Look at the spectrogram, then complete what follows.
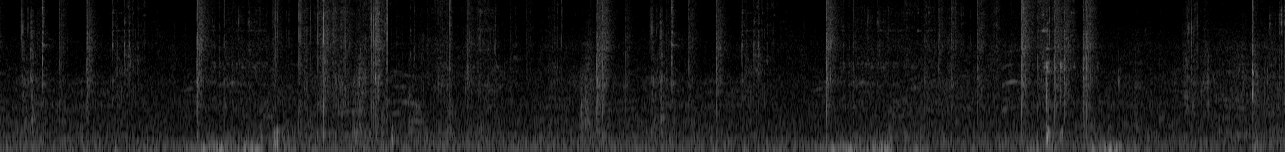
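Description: Crisp fried noodle strands crackling and crunching in irregular sharp snaps as pieces of fried fish are pressed down onto them by hand and with metal tongs.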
